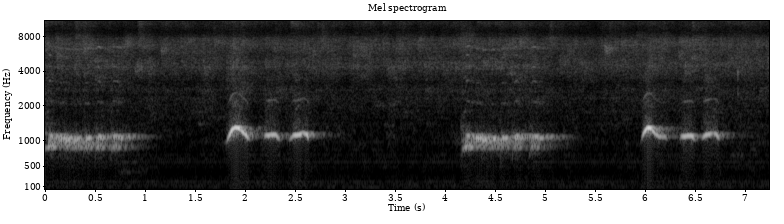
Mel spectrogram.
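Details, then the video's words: Local zebra dove sings twice through its phrase: a sustained burry trill answered by a sharp-onset, three-pulse cooing note, repeated at roughly two-second intervals. "bunyi perkutut sangat menyenangkan hati bagi yg hobi burung perkutut lokal"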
